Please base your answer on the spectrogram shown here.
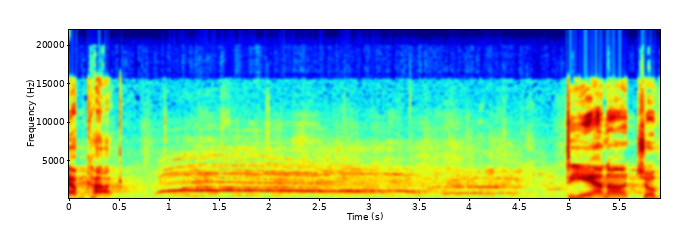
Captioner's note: applause, cheering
